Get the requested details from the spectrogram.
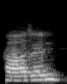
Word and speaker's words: Hawarden: And it's based in the village of, and there's a specific way to pronounce this. Is it Harden? – Harden. Well done. Gold star. – Yeah. Spelt Hawarden, in North Wales.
